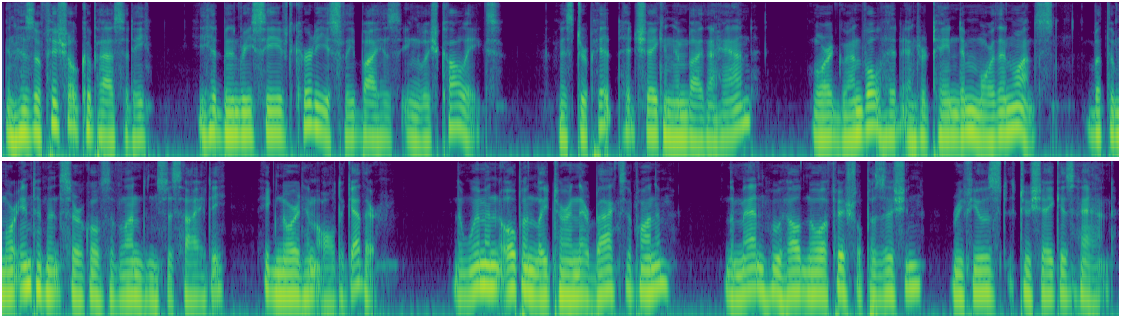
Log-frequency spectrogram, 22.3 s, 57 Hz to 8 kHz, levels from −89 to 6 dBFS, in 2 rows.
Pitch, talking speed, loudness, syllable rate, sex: 115 Hz, 160 wpm, -17 LUFS, 5.5 syllables/s, male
